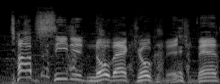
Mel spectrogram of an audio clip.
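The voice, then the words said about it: Sports announcer voice. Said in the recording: “I got to get my announcer voice on.”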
